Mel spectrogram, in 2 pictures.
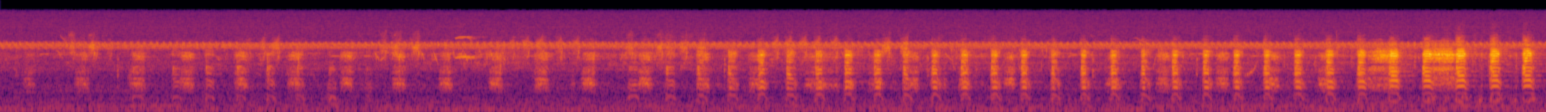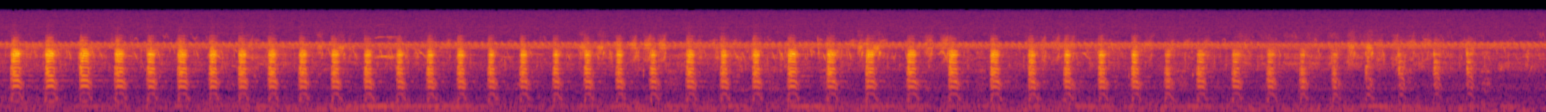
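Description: An animal calling over and over in a steady rhythm, about two calls a second. The calls start faint, are loudest around the middle and stop just before the end.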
